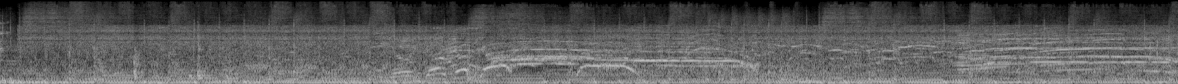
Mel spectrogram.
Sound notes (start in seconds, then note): 0.2 heavy rock music; 4.4 crowd cheering; 8.1 heavy rock music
